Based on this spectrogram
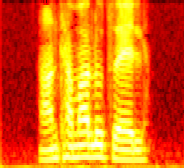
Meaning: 1. to paralyze 2. to amputate, to dismember 3. to disrupt, to frustrate, to ruin
- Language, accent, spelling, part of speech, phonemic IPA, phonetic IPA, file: Armenian, Eastern Armenian, անդամալուծել, verb, /ɑntʰɑmɑluˈt͡sel/, [ɑntʰɑmɑlut͡sél], Hy-անդամալուծել.ogg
